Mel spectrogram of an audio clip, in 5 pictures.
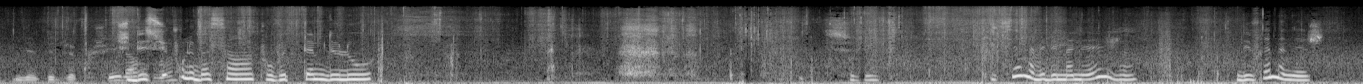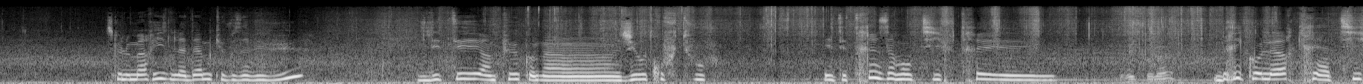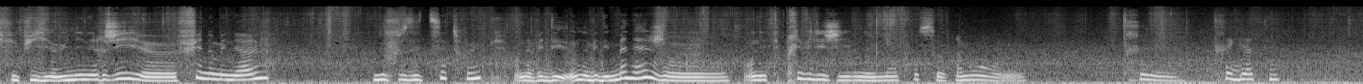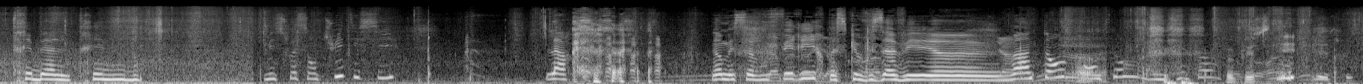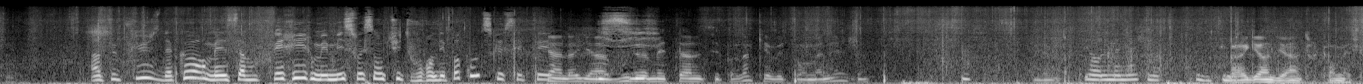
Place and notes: Agnès - Rotchat / Travexin, France - Agnès, Alla baignesse
Agnès revient dans l'ancienne école, lieu de son enfance.
Dans le cadre de l’appel à projet culturel du Parc naturel régional des Ballons des Vosges “Mon village et l’artiste”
